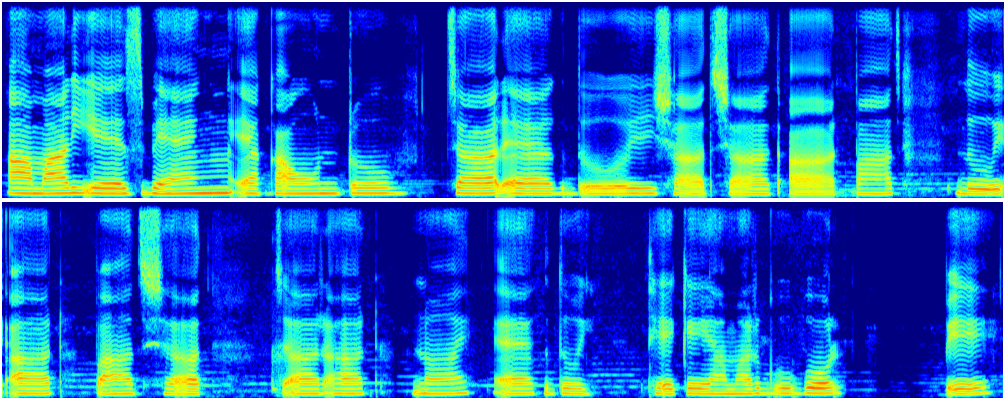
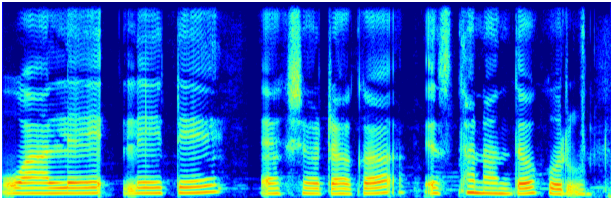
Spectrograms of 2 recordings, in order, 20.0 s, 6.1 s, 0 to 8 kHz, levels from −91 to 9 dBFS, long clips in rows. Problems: constant background noise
